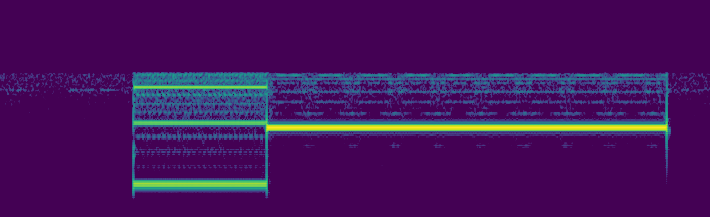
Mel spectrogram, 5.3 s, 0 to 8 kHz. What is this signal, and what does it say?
Two-tone page, heard as a one-second tone, then a three-second tone, about 460 then 1290 Hz. It is heard from 1.0 to 5.0 s.
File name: pager / 21 RESCUE / wcalert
